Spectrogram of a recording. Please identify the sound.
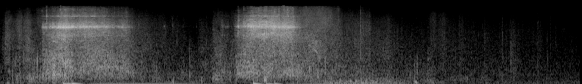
Curtains Opening or Closing 2
I'm opening or closing curtains on a rail. Recorded with Edirol R-1 & Sennheiser ME66.
closed, opening, closes, opened, curtains, opens, closing, close, curtain, open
